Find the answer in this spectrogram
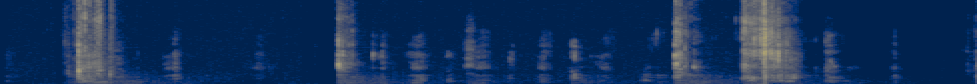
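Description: Close-up crunching and chewing of pani puri: crisp, hollow puris dipped in spiced water and bitten whole. Loud crunches come about half a second, two seconds and four seconds in, the last the loudest and longest, with quieter chewing clicks between them.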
